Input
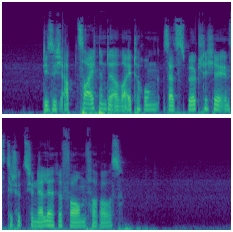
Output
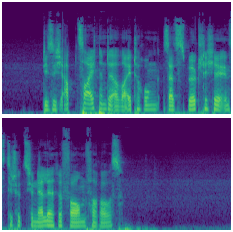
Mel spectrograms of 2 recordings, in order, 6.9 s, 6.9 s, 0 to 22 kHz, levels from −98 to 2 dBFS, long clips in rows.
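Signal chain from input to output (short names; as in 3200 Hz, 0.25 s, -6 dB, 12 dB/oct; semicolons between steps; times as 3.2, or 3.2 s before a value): vocal rider 2 s; gain +6 dB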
